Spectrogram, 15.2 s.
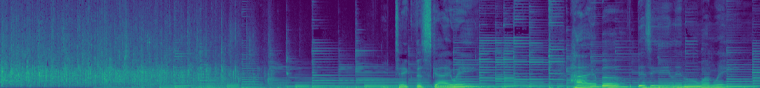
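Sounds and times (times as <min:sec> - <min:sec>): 
audience applause: 0:00.0 - 0:06.0
instrumental music: 0:01.9 - 0:15.1
speech: 0:08.0 - 0:09.6, 0:11.5 - 0:14.7.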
